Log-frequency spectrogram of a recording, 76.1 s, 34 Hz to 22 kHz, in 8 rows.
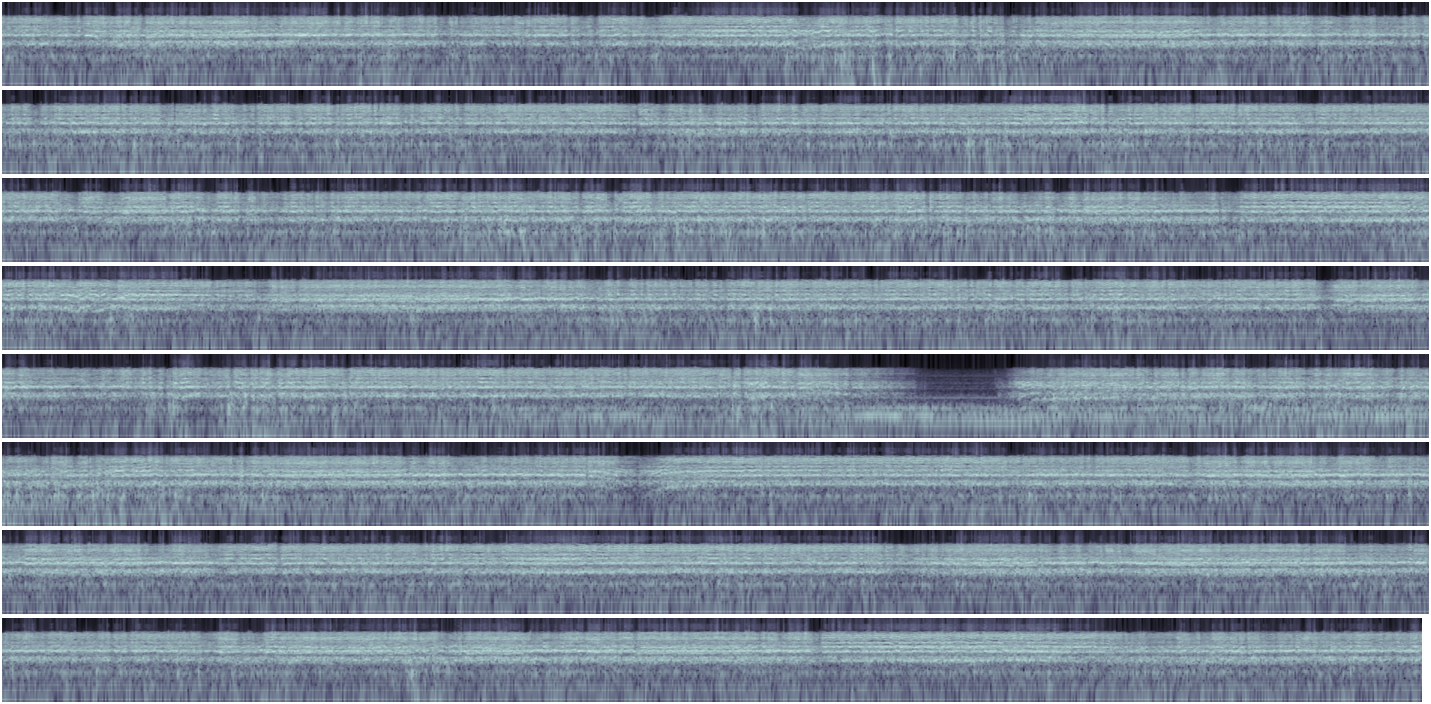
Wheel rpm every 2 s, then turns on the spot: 220, 230, 220, 220, 230, 240, 230, 230, 230, 230, 230, 230, 230, 220, 210, 210, 230, 230, 230, 230, 230, 180, 80, 220, 220, 210, 210, 230, 220, 230, 230, 220, 220, 230, 210, 210, 220, 220.
none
